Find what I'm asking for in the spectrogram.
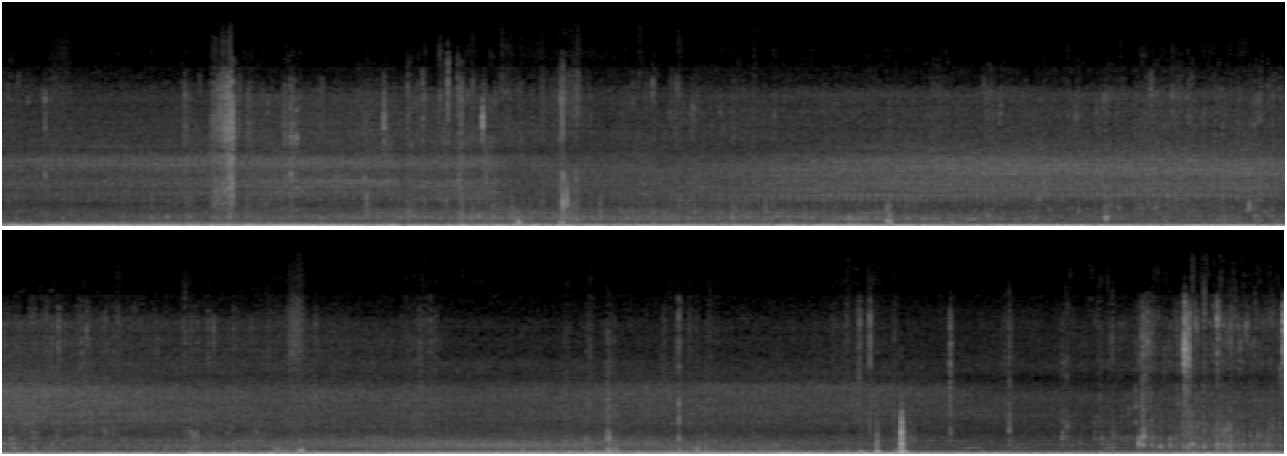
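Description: Vinegar-water flush being poured through a funnel into a motorcycle radiator during a coolant change, a steady liquid pour and gurgle over a continuous low rumble that lasts throughout, with no talk.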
